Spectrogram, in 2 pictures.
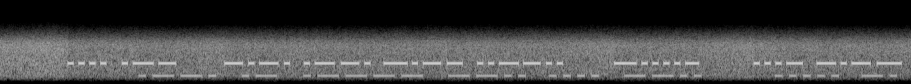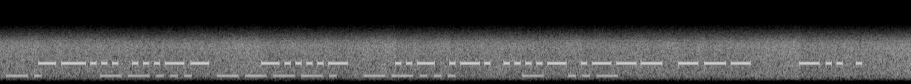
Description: Morse code, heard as two keyed tones, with radio static. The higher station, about 22 wpm, 1000 Hz: HW CPY? - VY 73 - UR4JO DE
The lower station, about 17 wpm, 400 Hz: PA1ZHZ 5NN 797 TU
